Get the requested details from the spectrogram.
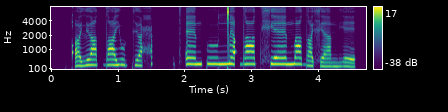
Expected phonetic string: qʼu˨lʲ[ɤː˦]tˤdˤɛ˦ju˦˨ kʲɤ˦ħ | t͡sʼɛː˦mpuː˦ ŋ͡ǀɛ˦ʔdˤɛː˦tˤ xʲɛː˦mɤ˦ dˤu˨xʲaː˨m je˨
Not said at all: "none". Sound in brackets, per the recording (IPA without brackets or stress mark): ɤː˦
